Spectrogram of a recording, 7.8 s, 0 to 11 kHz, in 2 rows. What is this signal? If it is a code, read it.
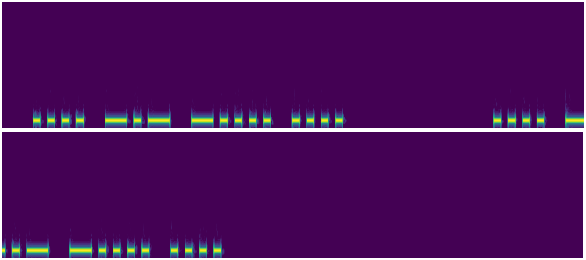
Morse code, heard as a keyed tone, about 25 wpm, 700 Hz. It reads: HK6H HK6H
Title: DXCC-100 Call Signs - 4 Characters - Repeated 2x - 25wpm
